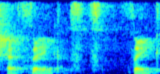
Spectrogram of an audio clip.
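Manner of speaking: "thank" soft and low, with air through the teeth; a quiet "thank" with the tongue between the teeth; correct th. Shown as a demonstration. Teacher models the right th after the wrong ones. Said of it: "não é thank".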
